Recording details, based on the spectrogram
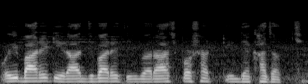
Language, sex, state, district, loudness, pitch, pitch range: Bengali, male, Tripura, West Tripura, -19 LUFS, 135 Hz, 130-145 Hz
